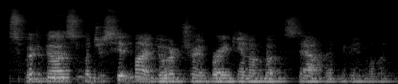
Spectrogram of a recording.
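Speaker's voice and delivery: quiet startled aside to the table; hushed alarm. Real, not acted. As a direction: murmur it so the intruder won't hear. GM hears someone breaking in.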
